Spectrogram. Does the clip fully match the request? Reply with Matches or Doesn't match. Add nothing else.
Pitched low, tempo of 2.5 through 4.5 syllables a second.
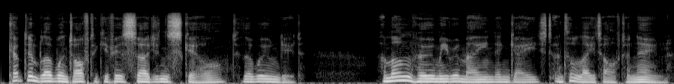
Doesn't match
